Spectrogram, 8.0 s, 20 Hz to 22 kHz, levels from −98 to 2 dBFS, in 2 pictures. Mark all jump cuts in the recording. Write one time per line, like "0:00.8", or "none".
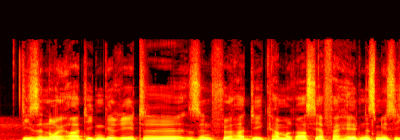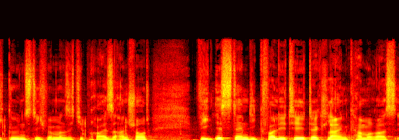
0:06.1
